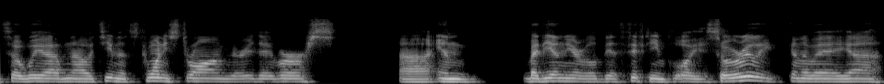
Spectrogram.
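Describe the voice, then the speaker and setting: Middle-aged male founder, Ukrainian accent, smooth resonant voice, halting delivery with many fillers, slightly muffled audio. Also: medium pitch. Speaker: startup founder presenting. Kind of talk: conference presentation with audience questions.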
